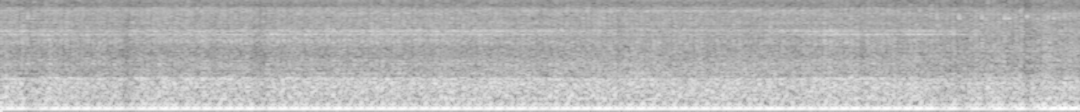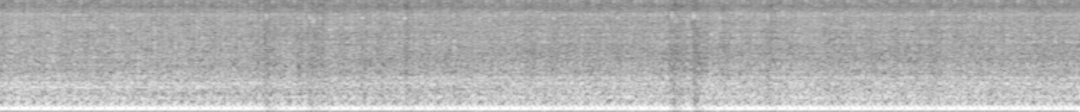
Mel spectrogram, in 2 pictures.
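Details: Air-cooled Volkswagen flat-four on a test stand with a newly wired and programmed FiTech fuel injection kit: deep, steady idle, even beat with no misses, knocks or rattles; running healthy.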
